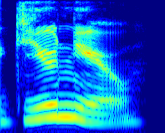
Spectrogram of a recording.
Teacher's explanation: Guinu means milk. Notice that it has stretched vowel sounds. Do not rush it.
